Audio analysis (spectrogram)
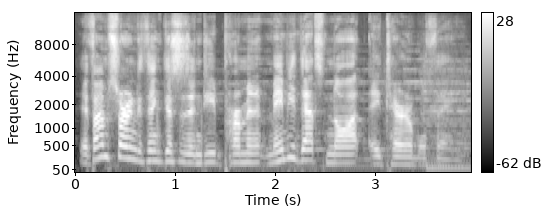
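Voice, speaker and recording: Higher-voiced man narrating his gameplay. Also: lively intonation, fairly quick, fairly bright tone, soft background music. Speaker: gamer narrating his survival challenge. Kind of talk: first-person roleplay game narration with live gameplay reactions.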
